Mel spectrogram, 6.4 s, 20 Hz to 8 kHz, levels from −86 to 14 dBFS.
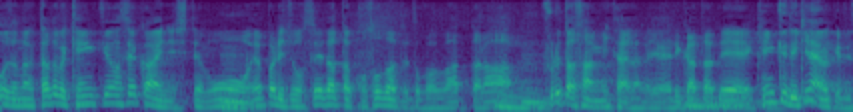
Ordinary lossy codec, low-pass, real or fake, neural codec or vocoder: none; none; real; none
